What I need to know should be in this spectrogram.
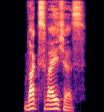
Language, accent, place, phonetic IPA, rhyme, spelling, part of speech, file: German, Germany, Berlin, [ˈvaksˈvaɪ̯çəs], -aɪ̯çəs, wachsweiches, adjective, De-wachsweiches.ogg
- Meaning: strong/mixed nominative/accusative neuter singular of wachsweich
